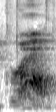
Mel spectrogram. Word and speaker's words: graham: Do you guys pronounce the name Graham? Graham. Like G R A H A M. They might go Graham.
